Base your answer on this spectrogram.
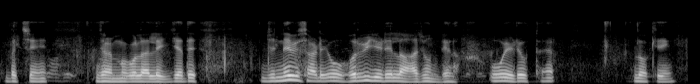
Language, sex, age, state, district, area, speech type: Dogri, male, 18-30, Jammu and Kashmir, Samba, rural, spontaneous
